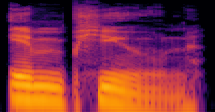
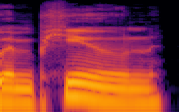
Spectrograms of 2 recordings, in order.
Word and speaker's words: impugn: Next is the verb impugn. To impugn, this word has 2 syllables, and the stress is on that second syllable.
